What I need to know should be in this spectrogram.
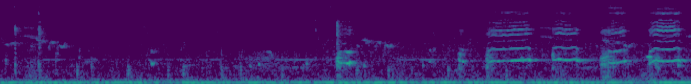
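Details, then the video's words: Puppies nursing from their mother, with scattered quiet smacks and snuffles, then a run of short, high, squeaky whimpers repeated in quick succession over the last two seconds. "Puppy suckling mother’s milk Puppies sound"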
